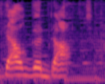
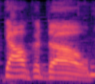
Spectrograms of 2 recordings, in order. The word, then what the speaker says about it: Gadot: She says her name is Gal Gadot. – That's what I thought. – It's Gal Gadot. – Nope, that's what you say. That is not how she pronounces her name.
